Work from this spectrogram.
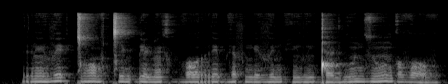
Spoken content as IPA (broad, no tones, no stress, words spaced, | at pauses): rẽveʔ ɡ͡ǀɔ̃v ǀiɳɓɪɳ ɛ̃xbʱɔ rebʱɛfŋevɪn hĩvĩǃɛɳ ɡũn zũ ɡɔvɔv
